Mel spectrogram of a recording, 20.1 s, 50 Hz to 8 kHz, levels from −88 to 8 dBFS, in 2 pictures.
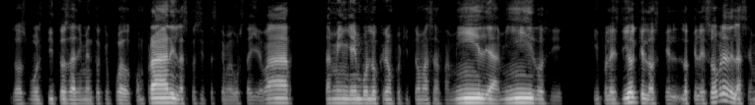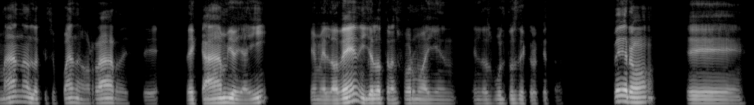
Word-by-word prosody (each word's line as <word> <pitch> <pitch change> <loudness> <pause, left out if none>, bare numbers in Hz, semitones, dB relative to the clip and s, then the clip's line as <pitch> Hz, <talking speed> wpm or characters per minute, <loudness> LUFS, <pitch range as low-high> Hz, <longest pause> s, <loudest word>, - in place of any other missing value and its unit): los 100 0 -15
bultitos 105 +1 -10
de 105 - -1
alimento 105 -1 -13
que 105 - -24
puedo 95 0 -7
comprar, 125 +6 +5
y - - +7
las 105 -2 -6
cositas 105 -1 -30
que 105 - -22
me 100 -1 -20
gusta 100 0 -21
llevar. 115 +5 -3 0.4
También, 115 +1 -4
ya 110 - -1
involucré 110 0 -3
un 105 - -8
poquito 105 -1 -19
más 105 0 -12
a 100 - -18
familia, 115 +3 +6
amigos, 115 0 +4
y 95 -1 -29 0.4
y - - -20
pues, 105 - -15
les 105 -1 -9
digo, 135 +3 +4
que 125 - -5
los 105 -2 -6
que 100 - -18
lo 110 +3 -11
que - - -15
les 105 0 -11
sobre 145 +7 -1
de 145 - 0
la 120 - -2
semana, 135 +7 -7
lo 115 -3 -5
que - - -33
se 105 - -29
puedan 125 +4 -8
ahorrar, 115 +3 -5
este 100 0 -25 0.4
de 105 0 -5
cambio 120 +2 +2
y 105 - -9
ahí, 115 +8 -5 0.5
que 100 - -13
me 100 -1 -8
lo 100 0 -2
den, 145 - +6
y 120 - -1
yo 115 - +1
lo 115 0 -1
transformo 105 0 -9
ahí 105 0 -12
en 100 -1 -20 0.2
en 100 +1 -21
los 100 0 -17
bultos 105 +1 -13
de 105 -1 -11
croquetas. 100 -1 -21 0.7
Pero, 140 -4 +2 0.4
eh, 105 -2 -5
105 Hz, 195 wpm, -22 LUFS, 100-120 Hz, 0.7 s, y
